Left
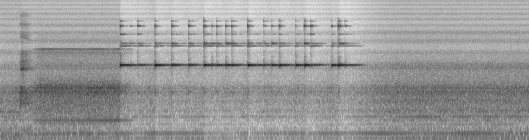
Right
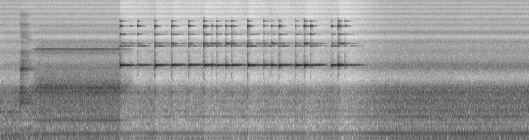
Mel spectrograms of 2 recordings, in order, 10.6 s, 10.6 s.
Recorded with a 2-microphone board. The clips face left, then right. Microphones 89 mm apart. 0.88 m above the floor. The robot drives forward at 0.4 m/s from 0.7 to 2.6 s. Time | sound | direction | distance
0.4 | whispering | 10° left (ahead or behind) | 1.2 m
2.4 | a bell | 75° right (ahead or behind) | 1.0 m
